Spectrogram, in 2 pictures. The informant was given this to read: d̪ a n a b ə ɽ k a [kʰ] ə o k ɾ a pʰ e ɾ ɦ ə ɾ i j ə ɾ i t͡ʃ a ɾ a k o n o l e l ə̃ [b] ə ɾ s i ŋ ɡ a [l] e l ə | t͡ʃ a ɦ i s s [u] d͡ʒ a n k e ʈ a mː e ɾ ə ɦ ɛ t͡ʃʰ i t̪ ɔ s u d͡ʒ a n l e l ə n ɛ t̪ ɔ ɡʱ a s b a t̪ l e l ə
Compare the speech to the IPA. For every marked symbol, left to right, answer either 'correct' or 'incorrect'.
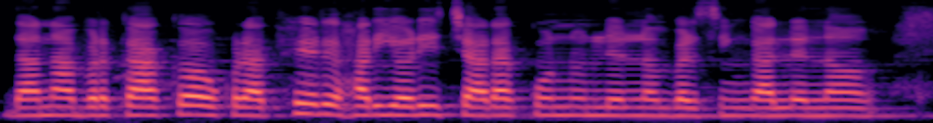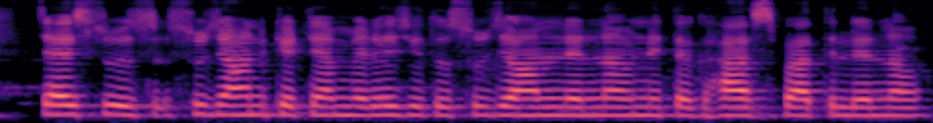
incorrect: k, correct, correct, correct

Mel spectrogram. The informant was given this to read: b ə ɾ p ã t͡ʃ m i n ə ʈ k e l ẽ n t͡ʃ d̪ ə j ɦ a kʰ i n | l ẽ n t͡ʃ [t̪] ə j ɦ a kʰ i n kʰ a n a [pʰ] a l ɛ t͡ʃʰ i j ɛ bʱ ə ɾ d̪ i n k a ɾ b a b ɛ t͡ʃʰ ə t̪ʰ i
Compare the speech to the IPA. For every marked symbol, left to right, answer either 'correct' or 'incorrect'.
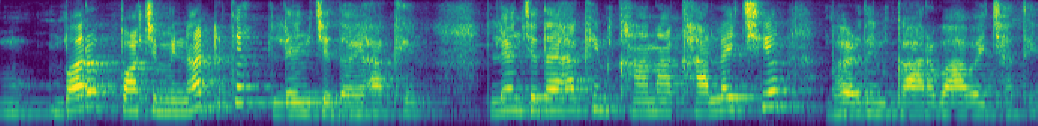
incorrect: d̪, incorrect: kʰ

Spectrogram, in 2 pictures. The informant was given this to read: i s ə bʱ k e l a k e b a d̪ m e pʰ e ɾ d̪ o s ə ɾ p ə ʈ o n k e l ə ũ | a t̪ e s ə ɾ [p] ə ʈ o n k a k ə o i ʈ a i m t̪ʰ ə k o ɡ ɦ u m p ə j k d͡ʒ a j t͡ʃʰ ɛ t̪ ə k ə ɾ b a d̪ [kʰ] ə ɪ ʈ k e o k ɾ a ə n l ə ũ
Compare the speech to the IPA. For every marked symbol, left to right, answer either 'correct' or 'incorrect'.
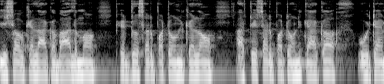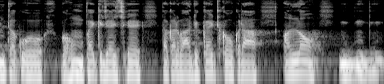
correct, incorrect: k

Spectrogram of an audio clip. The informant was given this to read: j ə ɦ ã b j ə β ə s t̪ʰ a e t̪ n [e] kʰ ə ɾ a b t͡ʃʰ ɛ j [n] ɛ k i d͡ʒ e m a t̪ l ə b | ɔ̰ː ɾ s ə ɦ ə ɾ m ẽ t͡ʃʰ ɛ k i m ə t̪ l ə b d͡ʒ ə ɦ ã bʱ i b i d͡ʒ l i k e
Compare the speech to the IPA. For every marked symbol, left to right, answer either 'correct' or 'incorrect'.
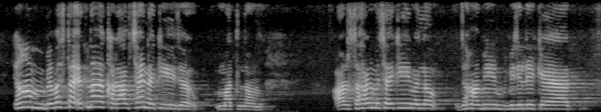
incorrect: a, correct

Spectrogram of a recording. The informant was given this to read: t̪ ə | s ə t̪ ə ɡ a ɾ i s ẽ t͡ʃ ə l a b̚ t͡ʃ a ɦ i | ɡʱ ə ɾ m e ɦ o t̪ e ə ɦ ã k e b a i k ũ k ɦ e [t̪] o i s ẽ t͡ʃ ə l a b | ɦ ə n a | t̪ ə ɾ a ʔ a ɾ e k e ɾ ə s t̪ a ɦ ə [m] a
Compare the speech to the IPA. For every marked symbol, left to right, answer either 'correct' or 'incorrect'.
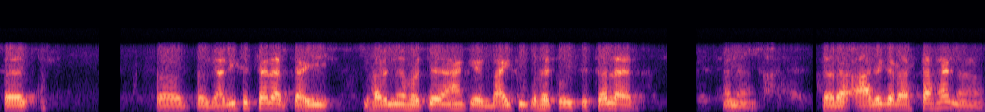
correct, incorrect: n

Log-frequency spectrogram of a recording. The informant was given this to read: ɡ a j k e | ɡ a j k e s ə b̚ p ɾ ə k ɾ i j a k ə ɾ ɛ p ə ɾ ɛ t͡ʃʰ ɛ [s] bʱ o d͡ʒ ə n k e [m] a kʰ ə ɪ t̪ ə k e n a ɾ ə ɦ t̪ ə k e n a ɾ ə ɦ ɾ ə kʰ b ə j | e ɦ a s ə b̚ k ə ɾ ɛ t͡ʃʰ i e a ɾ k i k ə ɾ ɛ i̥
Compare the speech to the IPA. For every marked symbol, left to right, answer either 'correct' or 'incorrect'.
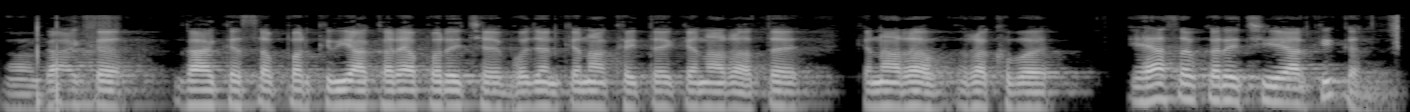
incorrect: none, incorrect: n

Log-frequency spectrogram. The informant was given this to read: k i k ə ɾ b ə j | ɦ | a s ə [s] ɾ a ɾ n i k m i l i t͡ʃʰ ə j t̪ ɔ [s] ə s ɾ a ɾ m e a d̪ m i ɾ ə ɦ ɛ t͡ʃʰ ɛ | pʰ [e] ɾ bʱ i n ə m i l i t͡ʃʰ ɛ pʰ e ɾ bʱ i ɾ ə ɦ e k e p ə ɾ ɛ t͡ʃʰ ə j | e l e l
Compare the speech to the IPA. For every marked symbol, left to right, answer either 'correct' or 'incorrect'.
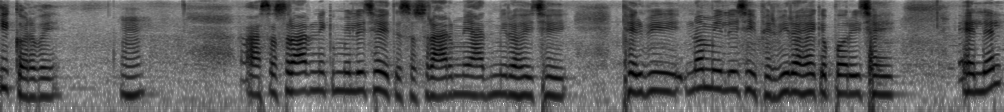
correct, correct, correct

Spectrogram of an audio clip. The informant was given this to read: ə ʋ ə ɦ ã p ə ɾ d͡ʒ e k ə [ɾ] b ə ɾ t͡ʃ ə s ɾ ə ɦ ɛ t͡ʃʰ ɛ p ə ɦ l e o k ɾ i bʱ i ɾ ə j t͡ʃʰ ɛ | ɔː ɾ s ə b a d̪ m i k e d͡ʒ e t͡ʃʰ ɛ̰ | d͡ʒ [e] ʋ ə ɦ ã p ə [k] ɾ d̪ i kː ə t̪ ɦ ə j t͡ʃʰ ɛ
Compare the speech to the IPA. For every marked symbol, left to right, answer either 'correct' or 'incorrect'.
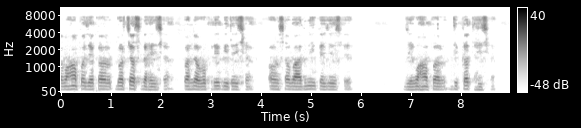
correct, correct, incorrect: none

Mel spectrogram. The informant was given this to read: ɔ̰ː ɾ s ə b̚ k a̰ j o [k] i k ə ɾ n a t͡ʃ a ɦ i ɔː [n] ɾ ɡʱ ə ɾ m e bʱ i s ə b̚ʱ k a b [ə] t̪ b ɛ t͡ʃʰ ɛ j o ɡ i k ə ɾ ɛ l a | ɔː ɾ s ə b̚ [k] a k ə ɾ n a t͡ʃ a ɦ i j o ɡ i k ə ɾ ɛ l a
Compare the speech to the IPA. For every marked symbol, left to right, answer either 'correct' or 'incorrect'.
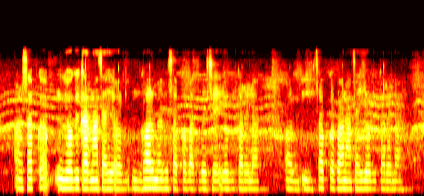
incorrect: ɡ, incorrect: none, incorrect: a, correct

